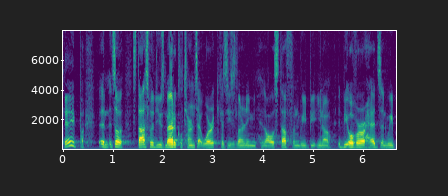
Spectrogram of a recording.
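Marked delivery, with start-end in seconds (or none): 0.0-0.5 playful, raised teasing call. Retold or imitated. Older coworkers teasing young Stasik, calling him Pup. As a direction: tease the youngest with a bright little jab. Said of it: "we started to kinda, like, tease him".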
